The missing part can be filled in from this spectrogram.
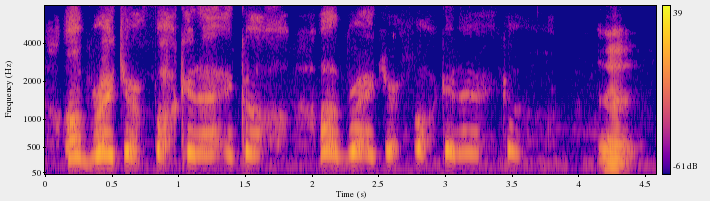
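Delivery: very high, shrill scream. Describing Kurt's ankle lock finish, imitating Kurt screaming. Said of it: "he literally screams".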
